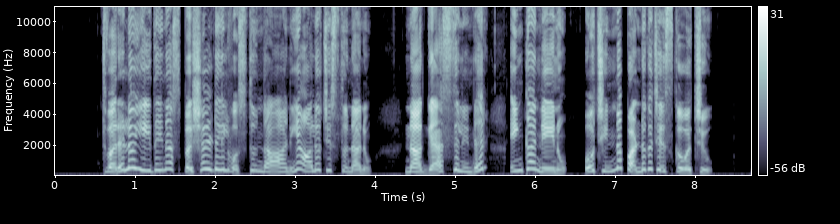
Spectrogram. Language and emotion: Telugu, surprised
